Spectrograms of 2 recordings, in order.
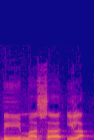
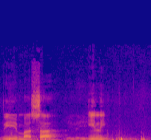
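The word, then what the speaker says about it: في مسائلَ: Jadi kalau isim ghairu munsharif wazannya itu mafaila, maka dia dikasrohkannya itu dengan fathah, jadi dibacanya babun fi masaila. Jadi nggak boleh dibaca fi masaili.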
